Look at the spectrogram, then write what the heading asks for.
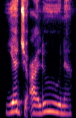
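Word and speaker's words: يجعلون: Barq, barq, yaj'aluna, yaj'aluna. Ain is from the middle of the throat and it's a bit squeezing sound. Yaj'aluna. If we say it yaj'aluna like alif, then the meaning will change because we will fall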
